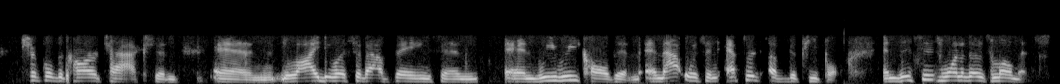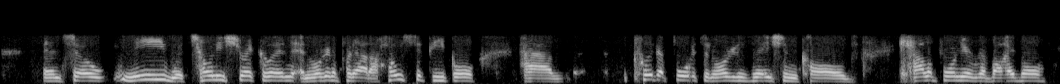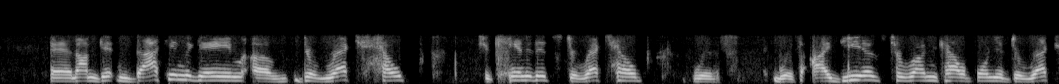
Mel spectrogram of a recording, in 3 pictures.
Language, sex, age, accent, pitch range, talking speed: English, male, 50-69, American, 155-185 Hz, 145 wpm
